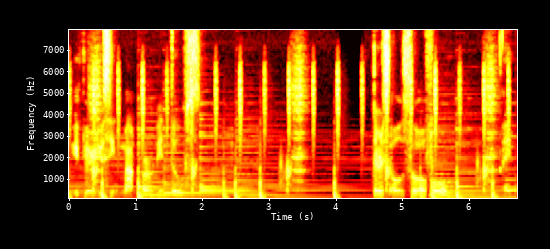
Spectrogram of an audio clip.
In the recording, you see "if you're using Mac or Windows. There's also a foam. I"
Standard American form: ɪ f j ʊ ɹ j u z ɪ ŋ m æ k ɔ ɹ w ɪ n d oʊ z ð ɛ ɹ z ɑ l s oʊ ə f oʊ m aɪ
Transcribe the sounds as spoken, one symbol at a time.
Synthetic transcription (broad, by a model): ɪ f j ʊ ɹ j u s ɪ ŋ m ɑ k ɔ ɹ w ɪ n d oʊ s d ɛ ɹ s ɑ l s oʊ ə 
